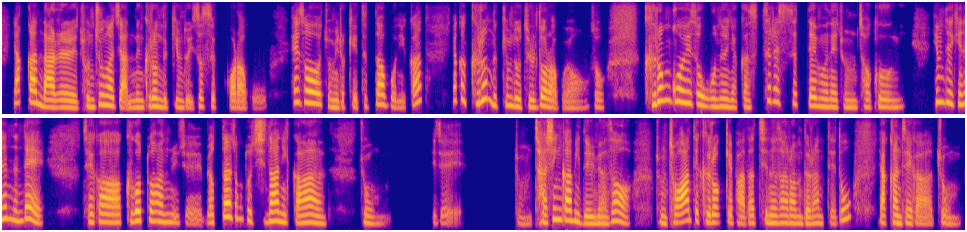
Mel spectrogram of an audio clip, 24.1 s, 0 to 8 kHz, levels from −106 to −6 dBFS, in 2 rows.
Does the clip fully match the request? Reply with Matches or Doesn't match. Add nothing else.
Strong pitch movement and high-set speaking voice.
Matches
